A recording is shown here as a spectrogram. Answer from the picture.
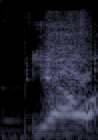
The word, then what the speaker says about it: Yael: My name is Yael. It is hyphenated on the second syllable, Yael. – So good. – I used to say that it was like Ya as in Yahoo and L as in Ellen.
